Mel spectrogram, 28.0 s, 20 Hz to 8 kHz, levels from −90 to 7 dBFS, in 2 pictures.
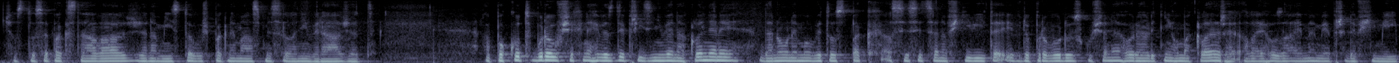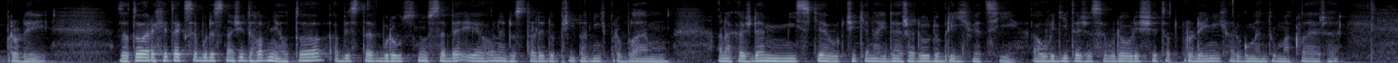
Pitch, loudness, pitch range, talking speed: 130 Hz, -33 LUFS, 120-140 Hz, 165 wpm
